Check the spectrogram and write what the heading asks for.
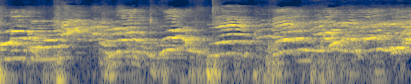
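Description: Several young children shouting and squealing in play, with high-pitched voices throughout.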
